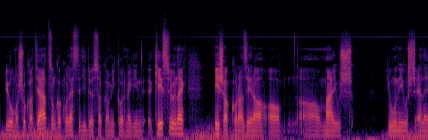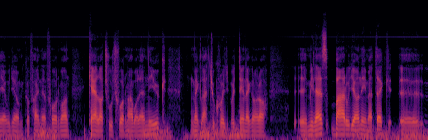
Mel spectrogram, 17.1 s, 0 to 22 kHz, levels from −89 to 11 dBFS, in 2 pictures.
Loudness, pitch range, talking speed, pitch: -35 LUFS, 90-100 Hz, 145 wpm, 95 Hz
